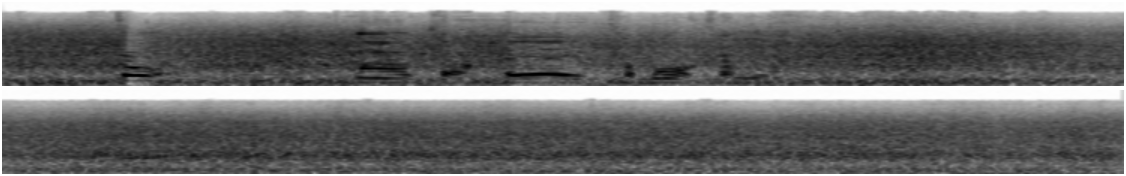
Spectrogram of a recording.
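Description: Waves wash onto a beach in the distance.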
